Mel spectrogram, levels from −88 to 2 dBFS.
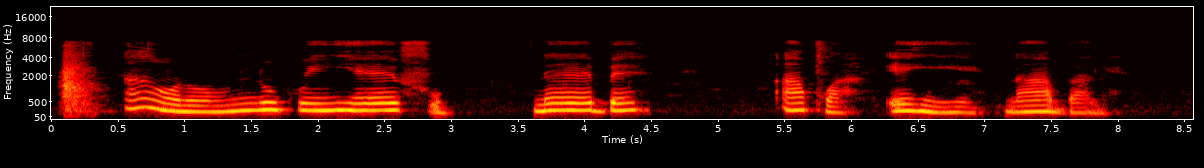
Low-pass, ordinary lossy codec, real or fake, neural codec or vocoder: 7.2 kHz; none; real; none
